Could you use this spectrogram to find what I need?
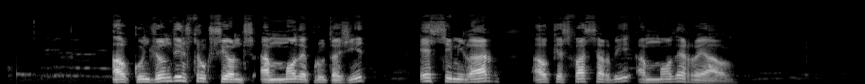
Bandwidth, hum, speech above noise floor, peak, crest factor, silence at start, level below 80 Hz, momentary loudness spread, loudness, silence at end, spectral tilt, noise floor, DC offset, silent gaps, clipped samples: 11 kHz; none; 51 dB; -2 dBFS; 22 dB; 1.15 s; -64 dBFS; 9 LU; -21 LUFS; 1.35 s; -5 dB/octave; -72 dBFS; under 0.1%; none; under 0.1%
